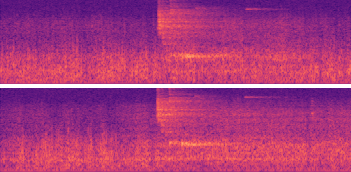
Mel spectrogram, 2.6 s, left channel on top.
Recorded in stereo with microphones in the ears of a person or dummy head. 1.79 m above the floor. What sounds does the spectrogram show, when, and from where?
1.2 s a splash: 65° right (ahead or behind), 1.9 m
